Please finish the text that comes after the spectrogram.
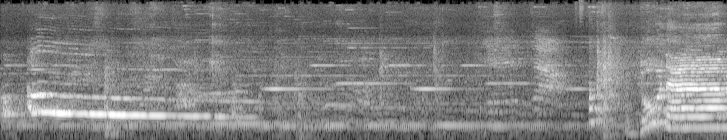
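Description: A dog howls in long, rising and falling drawn-out tones during a Catalan puppet theatre performance, loud and close, with a brief break before a final higher howl.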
